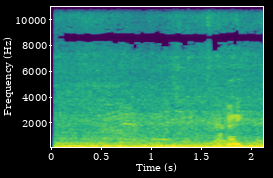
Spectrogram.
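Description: A steady low hum runs throughout, with a man's voice saying "Okay" near the end.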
